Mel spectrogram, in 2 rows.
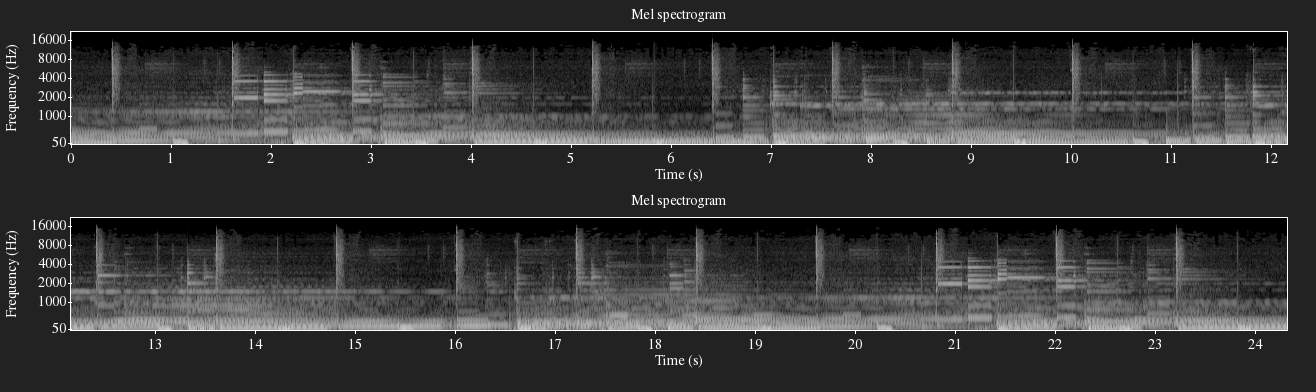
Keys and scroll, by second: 0.7 ctrl+t, 8.5 ctrl+t.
